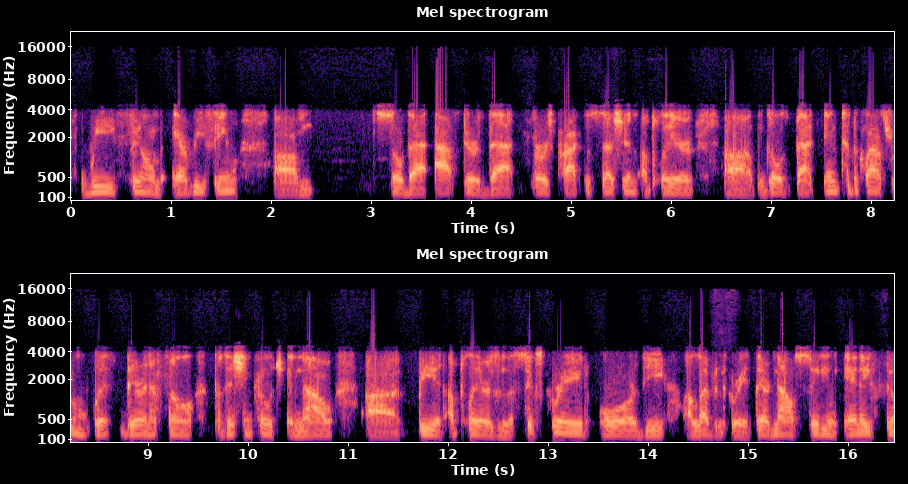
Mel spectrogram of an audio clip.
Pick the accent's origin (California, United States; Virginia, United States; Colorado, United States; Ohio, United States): California, United States; Los Angeles; being born and raised in Los Angeles, I'm a West Coast guy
